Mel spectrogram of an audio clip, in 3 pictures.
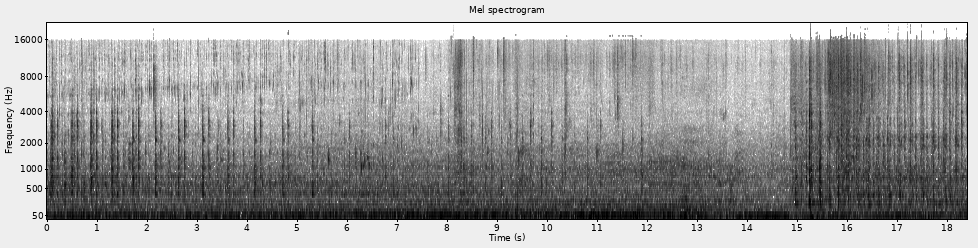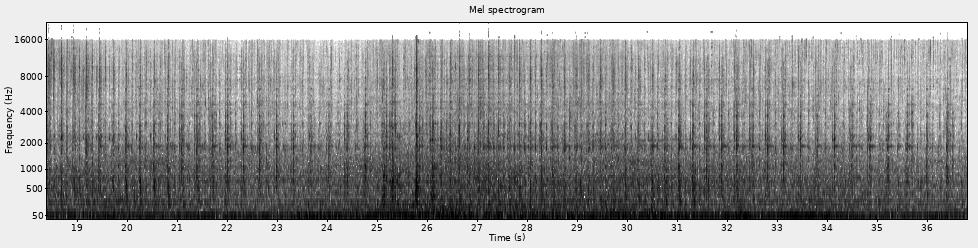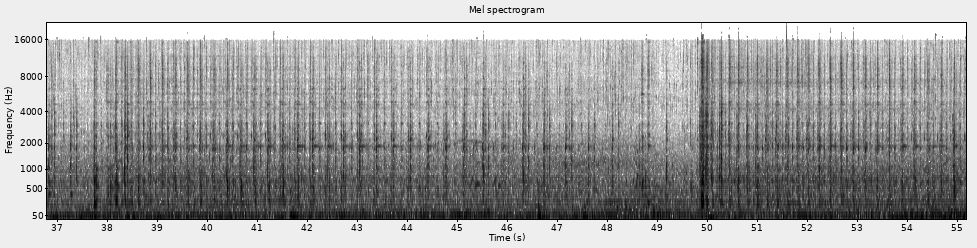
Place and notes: Caudebec-en-Caux, France - Fountain
Catching water to a Bayard fountain, because we don't have any liter of water, bottles are empy !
